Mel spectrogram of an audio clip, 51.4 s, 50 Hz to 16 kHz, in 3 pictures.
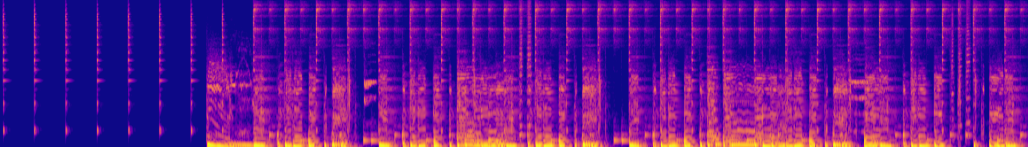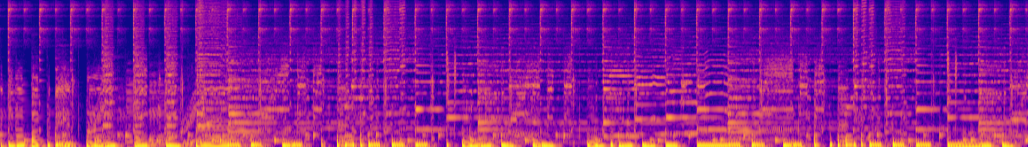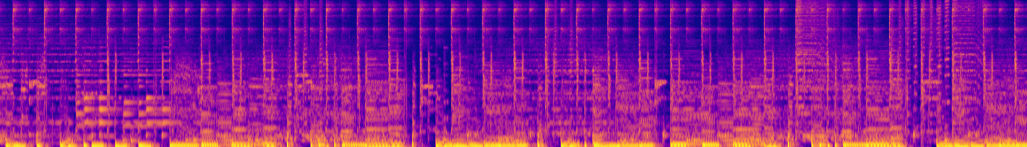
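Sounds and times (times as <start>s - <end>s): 
drumless disco funk music: 3.4s - 51.3s.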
